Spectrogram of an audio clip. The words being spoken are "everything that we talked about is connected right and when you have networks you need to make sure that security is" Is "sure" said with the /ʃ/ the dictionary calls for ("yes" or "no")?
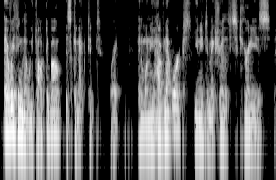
yes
